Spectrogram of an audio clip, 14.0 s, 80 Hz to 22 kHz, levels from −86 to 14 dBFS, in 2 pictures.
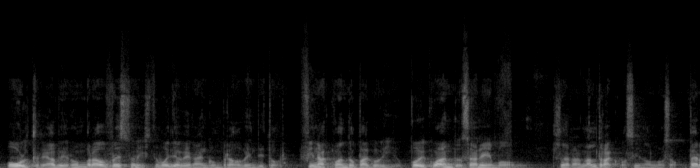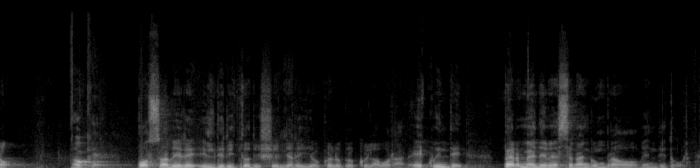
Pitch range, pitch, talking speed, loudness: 95-135 Hz, 110 Hz, 210 wpm, -26 LUFS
